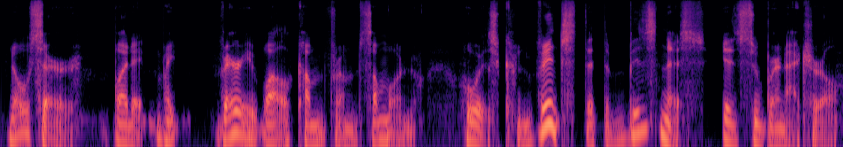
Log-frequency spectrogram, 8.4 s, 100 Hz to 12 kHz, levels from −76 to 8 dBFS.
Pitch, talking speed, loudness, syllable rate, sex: 125 Hz, 130 wpm, -22 LUFS, 4.3 syllables/s, male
